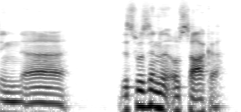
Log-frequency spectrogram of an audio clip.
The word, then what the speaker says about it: Osaka: uh this was in Osaka actually or Osaka if uh you were saying it Japanese style um with the Japanese you know pronunciation what have you I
